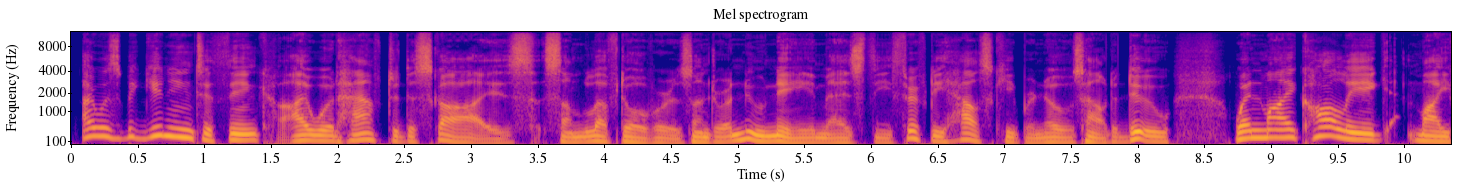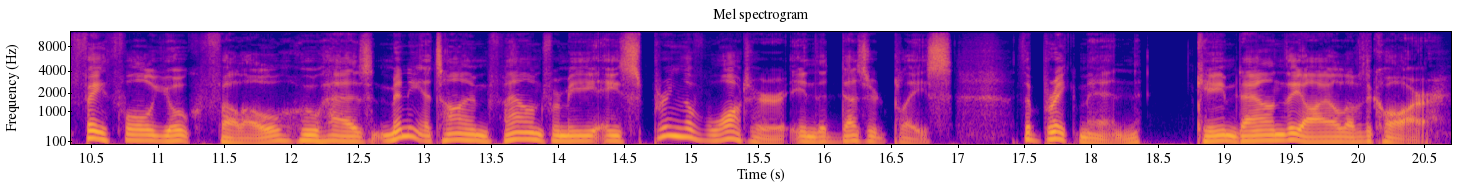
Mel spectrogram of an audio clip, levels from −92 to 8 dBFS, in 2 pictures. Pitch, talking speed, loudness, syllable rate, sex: 120 Hz, 160 wpm, -18 LUFS, 4.1 syllables/s, male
